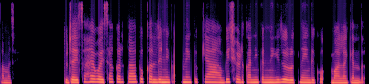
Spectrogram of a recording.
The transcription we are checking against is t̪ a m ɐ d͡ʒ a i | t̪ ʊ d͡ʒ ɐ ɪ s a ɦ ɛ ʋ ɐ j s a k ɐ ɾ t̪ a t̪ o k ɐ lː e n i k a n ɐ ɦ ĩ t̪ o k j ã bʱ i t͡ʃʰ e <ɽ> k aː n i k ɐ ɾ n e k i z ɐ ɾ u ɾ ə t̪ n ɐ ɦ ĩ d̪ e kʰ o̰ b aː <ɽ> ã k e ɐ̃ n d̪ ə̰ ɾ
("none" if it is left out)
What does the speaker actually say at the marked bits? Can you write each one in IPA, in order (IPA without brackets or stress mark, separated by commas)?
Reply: ɽ, l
